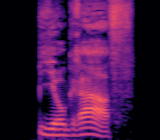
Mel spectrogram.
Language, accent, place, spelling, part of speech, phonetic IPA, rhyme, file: German, Germany, Berlin, Biograph, noun, [bioˈɡʁaːf], -aːf, De-Biograph.ogg
- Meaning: alternative spelling of Biograf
